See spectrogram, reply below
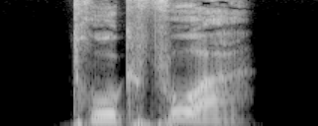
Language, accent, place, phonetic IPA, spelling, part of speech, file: German, Germany, Berlin, [ˌtʁuːk ˈfoːɐ̯], trug vor, verb, De-trug vor.ogg
- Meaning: first/third-person singular preterite of vortragen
